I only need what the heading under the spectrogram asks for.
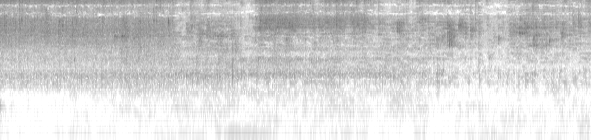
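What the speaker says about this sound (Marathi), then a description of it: "इथे तेल आपलं छानपैकी गरम झालेलं आहे तर त्याच्यात आपण वड्या सोडूया" Cabbage vadi frying in hot oil, a steady, continuous sizzle and bubbling that holds evenly throughout, fairly close and without any talk over it.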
